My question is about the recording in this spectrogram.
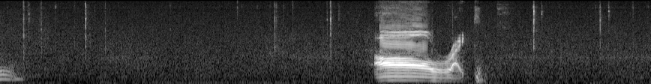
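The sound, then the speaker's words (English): Scattered soft clicks, a few seconds apart, as someone types a message on a computer keyboard, over quiet room noise. Midway through, a voice speaks briefly. “I'm typing a message, so give me a second here.”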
